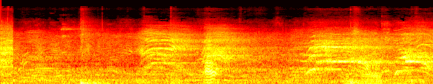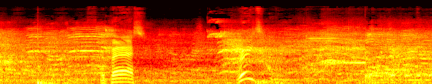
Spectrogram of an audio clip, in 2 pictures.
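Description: Young women shout and call out to each other in a large echoing gym.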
